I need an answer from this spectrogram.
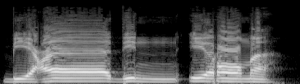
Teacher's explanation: фатху тянем два раза, а здесь уже даль произносим танвин касру четко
